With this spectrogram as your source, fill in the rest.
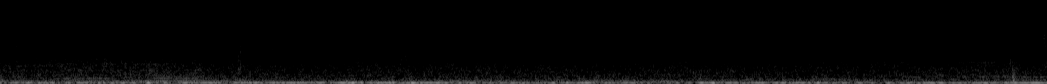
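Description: A hand trowel scrapes and pats soft soil.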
